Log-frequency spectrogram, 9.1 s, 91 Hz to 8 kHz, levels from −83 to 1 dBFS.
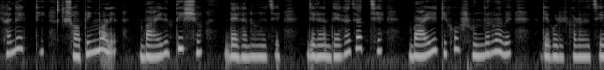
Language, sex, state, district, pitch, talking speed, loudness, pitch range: Bengali, female, West Bengal, North 24 Parganas, 235 Hz, 125 wpm, -35 LUFS, 220-290 Hz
